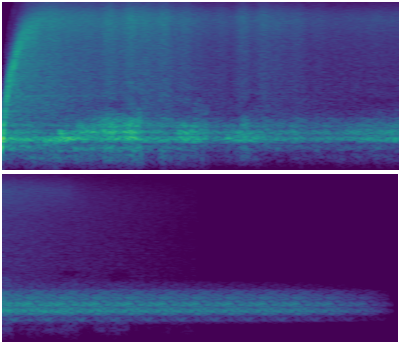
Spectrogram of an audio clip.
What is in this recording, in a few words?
Noise, Processed Noise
